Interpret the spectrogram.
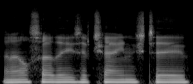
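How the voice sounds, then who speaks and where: A man with a fairly low, flat voice thinks aloud through an on-screen design tutorial. He talks very slowly, muttering his way from one step to the next in a casual, unscripted way. The sound is dry and close. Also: smooth, no room sound. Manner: muttering to himself, talking through each step. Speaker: host of a CAD design tutorial.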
